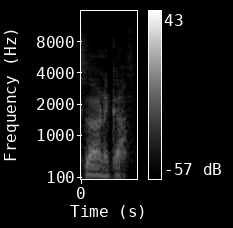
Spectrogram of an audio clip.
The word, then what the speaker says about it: Guernica: I would say I always forget how to exactly pronounce it. Masterpiece by Pablo Picasso. Is that Guernica? Guernica. It is Guernica.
